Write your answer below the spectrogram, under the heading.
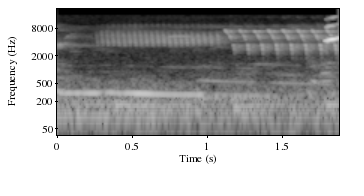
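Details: Canary song used to coax silent canaries back into singing: a fast high trill changing to a higher rattling trill, ending in a sharp whistled note, with a faint steady low hum beneath.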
